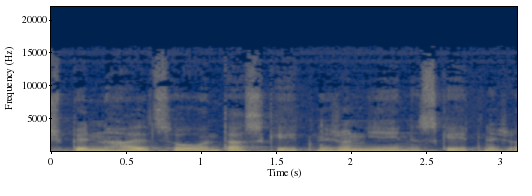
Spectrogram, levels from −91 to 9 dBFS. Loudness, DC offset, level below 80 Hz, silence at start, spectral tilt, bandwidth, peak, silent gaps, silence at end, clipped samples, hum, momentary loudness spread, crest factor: -24 LUFS; under 0.1%; -56 dBFS; 0 s; -6.5 dB/octave; 16 kHz; -8 dBFS; none; 0 s; under 0.1%; none; 5 LU; 16 dB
